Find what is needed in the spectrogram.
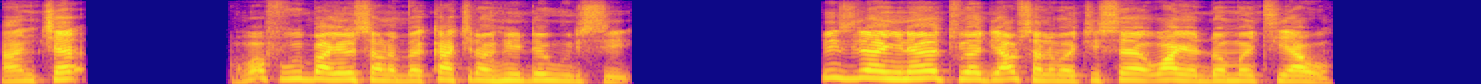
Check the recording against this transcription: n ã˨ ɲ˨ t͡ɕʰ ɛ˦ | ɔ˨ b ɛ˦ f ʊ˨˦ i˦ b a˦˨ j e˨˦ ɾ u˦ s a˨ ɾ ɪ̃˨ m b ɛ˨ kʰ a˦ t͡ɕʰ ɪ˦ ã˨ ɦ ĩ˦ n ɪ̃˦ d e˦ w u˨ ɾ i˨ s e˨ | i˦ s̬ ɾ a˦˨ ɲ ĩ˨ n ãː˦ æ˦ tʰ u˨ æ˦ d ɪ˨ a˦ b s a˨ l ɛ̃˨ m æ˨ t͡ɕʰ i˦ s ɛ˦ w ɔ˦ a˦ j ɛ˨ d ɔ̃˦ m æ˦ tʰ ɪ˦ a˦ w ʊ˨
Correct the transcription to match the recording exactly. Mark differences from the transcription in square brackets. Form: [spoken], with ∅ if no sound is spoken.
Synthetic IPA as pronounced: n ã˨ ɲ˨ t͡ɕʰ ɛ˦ | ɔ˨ b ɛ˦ f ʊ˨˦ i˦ b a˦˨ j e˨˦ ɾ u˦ s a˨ [l] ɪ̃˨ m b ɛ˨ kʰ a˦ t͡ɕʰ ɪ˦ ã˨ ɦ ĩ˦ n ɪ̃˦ d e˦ w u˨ ɾ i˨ s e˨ | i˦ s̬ ɾ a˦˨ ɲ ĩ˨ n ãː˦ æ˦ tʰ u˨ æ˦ d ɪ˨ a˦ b s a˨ l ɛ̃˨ m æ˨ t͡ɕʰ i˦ s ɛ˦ w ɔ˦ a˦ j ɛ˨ d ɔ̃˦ m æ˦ tʰ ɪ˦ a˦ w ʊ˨

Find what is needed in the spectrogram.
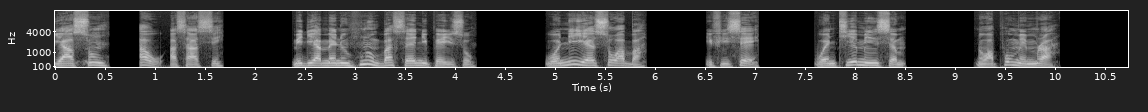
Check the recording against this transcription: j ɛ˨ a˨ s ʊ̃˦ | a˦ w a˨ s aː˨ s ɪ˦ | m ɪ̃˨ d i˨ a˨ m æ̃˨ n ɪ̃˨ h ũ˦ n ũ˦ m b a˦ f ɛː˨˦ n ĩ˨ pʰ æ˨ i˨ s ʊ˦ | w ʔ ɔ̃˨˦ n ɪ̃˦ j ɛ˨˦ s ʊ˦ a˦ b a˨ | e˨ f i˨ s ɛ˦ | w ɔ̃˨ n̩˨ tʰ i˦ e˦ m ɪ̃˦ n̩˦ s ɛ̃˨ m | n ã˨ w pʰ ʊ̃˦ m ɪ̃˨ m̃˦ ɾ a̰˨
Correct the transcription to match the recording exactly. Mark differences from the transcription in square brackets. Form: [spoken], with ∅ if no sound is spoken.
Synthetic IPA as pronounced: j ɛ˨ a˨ s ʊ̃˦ | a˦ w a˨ s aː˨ s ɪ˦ | m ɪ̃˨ d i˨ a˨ m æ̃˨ n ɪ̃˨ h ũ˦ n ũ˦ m b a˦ [s] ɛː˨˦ n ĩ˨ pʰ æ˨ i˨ s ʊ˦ | w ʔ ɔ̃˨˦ n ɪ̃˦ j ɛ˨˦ s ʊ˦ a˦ b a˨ | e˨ f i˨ s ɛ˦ | w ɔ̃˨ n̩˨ tʰ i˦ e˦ m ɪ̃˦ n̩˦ s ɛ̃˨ m | n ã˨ w pʰ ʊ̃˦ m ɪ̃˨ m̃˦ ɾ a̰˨

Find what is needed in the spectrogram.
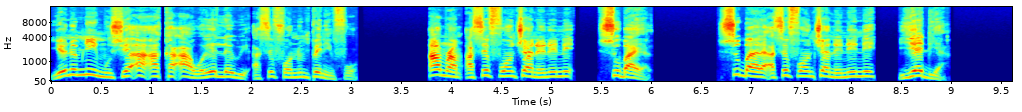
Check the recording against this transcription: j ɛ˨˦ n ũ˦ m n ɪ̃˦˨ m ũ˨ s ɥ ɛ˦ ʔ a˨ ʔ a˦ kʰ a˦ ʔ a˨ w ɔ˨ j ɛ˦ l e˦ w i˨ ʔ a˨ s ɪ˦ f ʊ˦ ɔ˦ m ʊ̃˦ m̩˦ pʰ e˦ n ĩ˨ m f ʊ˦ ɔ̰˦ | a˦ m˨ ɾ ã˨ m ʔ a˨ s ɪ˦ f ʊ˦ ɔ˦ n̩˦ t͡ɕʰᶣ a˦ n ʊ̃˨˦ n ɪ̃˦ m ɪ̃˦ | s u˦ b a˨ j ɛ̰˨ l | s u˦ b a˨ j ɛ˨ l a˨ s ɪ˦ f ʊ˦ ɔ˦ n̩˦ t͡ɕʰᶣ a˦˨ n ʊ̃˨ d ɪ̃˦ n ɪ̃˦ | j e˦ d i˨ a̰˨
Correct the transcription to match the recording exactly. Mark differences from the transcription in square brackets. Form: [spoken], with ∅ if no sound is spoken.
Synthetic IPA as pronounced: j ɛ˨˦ n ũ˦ m n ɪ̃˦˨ m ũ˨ s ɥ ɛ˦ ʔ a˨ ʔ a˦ kʰ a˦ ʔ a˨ w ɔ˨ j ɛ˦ l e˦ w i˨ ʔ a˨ s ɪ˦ f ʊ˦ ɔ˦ [n] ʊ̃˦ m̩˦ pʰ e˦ n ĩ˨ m f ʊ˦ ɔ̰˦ | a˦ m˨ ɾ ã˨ m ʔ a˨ s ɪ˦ f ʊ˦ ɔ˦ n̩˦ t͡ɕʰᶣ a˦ n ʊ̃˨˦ n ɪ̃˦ [n] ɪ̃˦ | s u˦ b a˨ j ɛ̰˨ l | s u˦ b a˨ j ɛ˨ l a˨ s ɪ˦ f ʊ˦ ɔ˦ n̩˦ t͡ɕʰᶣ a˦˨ n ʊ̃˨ [n] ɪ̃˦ n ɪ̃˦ | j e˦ d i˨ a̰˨

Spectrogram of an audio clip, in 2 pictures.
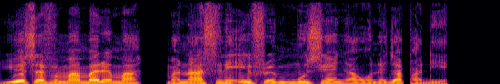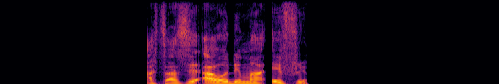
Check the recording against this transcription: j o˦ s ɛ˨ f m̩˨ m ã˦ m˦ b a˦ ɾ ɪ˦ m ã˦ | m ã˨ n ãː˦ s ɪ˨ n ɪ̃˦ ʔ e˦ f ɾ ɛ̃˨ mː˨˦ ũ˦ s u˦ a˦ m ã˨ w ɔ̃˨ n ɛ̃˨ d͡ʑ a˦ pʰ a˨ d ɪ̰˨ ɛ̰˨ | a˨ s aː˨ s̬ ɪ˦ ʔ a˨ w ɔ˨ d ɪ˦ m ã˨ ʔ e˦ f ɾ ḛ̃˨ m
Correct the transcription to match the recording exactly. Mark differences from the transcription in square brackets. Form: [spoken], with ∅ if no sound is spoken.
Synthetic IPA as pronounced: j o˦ s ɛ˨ f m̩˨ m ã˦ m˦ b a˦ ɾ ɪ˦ m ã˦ | m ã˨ n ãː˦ s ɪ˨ n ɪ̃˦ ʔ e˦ f ɾ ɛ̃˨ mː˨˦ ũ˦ s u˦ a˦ [ɲ] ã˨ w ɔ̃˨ n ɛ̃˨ d͡ʑ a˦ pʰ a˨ d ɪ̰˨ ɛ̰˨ | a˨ s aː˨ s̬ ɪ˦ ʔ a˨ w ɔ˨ d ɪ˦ m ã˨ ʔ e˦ f ɾ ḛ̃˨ m

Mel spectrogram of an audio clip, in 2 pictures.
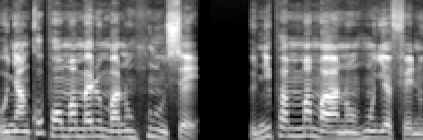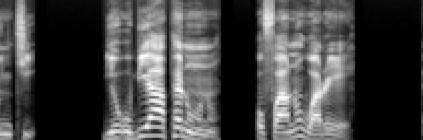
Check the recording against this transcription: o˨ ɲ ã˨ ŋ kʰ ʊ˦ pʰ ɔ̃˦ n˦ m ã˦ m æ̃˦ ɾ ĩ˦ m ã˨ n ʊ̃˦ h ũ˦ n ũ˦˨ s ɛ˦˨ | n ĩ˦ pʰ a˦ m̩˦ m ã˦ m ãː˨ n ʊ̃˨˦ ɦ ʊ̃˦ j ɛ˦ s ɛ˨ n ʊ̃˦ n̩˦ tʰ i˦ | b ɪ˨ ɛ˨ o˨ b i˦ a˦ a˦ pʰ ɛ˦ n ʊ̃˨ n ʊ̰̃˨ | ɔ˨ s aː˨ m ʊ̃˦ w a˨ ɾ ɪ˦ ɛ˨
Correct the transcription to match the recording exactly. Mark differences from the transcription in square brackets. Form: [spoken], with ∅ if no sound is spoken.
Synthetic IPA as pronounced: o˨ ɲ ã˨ ŋ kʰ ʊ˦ pʰ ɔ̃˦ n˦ m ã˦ m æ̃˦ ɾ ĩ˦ m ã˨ n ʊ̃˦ h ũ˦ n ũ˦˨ s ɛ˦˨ | n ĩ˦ pʰ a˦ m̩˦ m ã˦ m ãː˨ n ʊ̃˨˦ ɦ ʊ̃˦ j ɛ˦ [f] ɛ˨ n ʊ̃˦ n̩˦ tʰ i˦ | [d] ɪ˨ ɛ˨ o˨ b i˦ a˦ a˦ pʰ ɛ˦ n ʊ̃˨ n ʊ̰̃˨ | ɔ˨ [f] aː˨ [n] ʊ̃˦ w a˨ ɾ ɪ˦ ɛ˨

